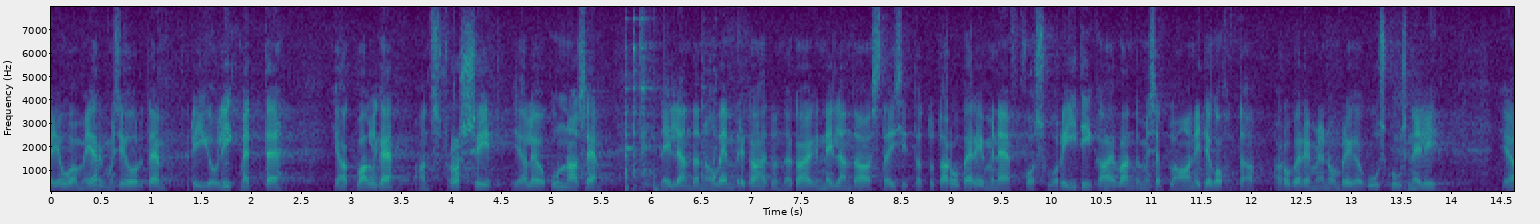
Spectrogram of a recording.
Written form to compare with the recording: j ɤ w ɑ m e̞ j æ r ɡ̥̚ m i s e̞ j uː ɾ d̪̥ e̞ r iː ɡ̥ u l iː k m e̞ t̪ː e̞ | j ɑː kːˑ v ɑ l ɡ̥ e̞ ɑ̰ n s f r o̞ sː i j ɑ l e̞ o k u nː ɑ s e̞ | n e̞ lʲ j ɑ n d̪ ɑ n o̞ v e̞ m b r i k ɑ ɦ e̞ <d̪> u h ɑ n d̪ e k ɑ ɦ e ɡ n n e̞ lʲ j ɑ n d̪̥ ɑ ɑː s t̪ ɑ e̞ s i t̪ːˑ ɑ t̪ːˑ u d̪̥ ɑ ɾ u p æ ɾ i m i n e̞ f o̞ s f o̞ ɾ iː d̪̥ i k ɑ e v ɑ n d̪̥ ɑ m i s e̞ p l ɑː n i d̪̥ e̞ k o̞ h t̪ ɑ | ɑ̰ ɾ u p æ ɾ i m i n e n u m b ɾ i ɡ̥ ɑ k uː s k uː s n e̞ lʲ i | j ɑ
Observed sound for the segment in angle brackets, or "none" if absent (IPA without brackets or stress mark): t̪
